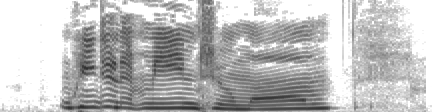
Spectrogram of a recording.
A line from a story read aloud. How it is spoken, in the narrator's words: she whined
